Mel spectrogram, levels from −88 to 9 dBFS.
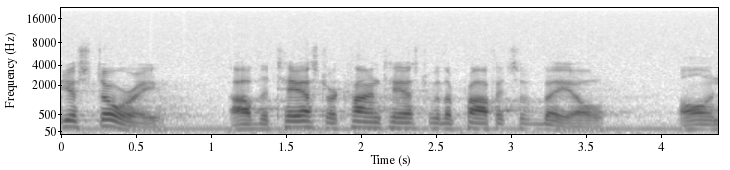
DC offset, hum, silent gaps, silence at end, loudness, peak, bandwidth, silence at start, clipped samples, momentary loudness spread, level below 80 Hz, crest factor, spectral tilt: under 0.1%; none; none; 0 s; -29 LUFS; -12 dBFS; over 20 kHz; 0 s; under 0.1%; 9 LU; -64 dBFS; 18 dB; -5.5 dB/octave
